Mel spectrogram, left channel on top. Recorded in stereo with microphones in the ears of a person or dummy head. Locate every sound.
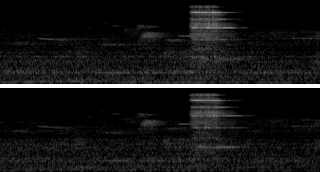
0.0 s an insect: 45° right (ahead or behind), 2.5 m
1.9 s a doorbell: 5° left (ahead or behind), 1.0 m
